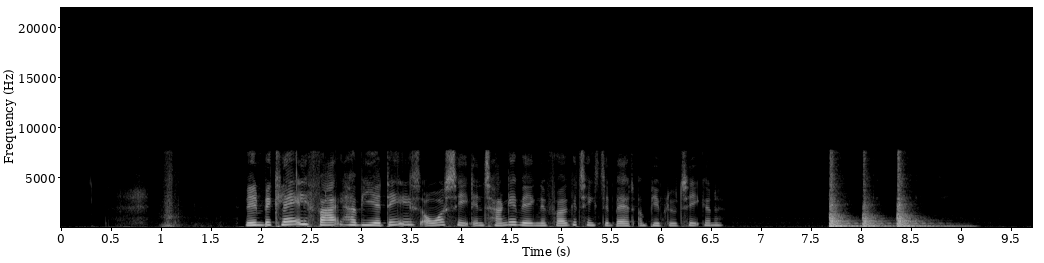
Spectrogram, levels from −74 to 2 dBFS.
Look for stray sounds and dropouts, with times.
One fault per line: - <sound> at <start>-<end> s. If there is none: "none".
- whoosh at 1.0-1.6 s
- thud at 7.7-9.2 s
